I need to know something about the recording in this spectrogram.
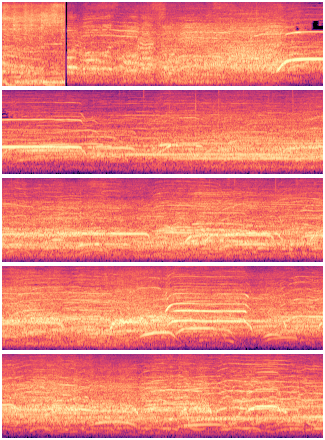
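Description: A large crowd screams and cheers loudly in a big open arena.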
